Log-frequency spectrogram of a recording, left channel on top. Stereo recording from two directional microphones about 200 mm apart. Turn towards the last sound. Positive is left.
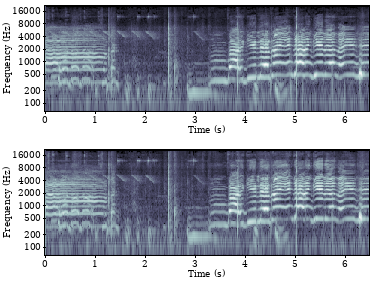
turn(degrees=-35)  # may be behind; listen again after turning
